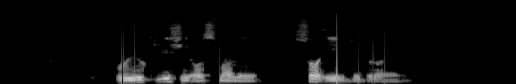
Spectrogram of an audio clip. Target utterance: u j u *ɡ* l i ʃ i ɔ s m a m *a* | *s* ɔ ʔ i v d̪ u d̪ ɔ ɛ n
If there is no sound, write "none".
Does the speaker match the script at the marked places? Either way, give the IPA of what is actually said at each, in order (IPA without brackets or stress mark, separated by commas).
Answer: k, i, s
